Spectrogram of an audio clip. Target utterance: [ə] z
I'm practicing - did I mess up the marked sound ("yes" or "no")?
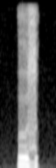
no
